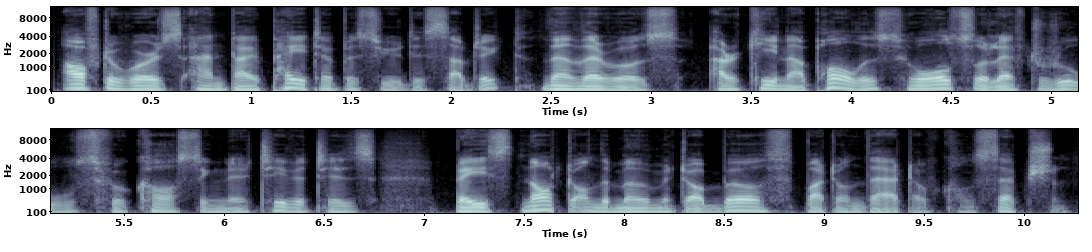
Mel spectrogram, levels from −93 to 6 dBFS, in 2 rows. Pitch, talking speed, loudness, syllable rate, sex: 95 Hz, 165 wpm, -20 LUFS, 5.1 syllables/s, male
